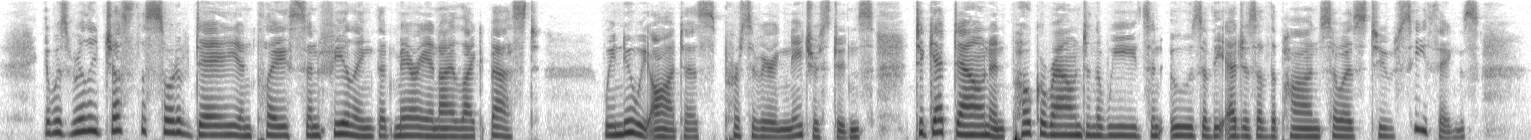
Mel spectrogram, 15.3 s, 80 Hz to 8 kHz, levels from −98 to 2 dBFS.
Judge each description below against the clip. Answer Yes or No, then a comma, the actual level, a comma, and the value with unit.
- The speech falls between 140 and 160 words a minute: No, average, 190 wpm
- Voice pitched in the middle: Yes, medium, 180 Hz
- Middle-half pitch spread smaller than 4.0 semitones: Yes, average, 3.3 semitones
